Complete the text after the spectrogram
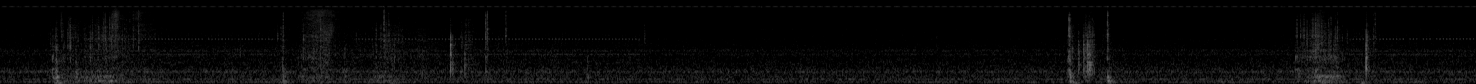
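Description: A stiff board rustles and bumps as hands shift it.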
